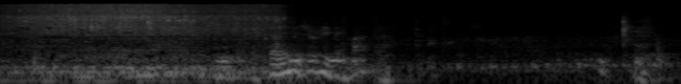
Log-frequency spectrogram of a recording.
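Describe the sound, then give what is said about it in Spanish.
A tap runs in a steady hiss for about three seconds, then shuts off, leaving quieter background noise with faint voices and a brief clink near the end. “Es que echarle agüita.”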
